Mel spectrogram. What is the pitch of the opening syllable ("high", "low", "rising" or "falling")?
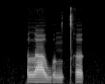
low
